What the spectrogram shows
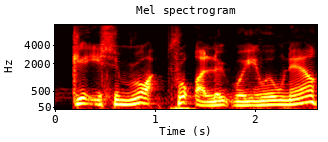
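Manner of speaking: put-on working-class British voice. A gamer voices a British crow character in a game, Victorian chimney sweep voice. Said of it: "Old school Victorian chimney sweep voice".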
